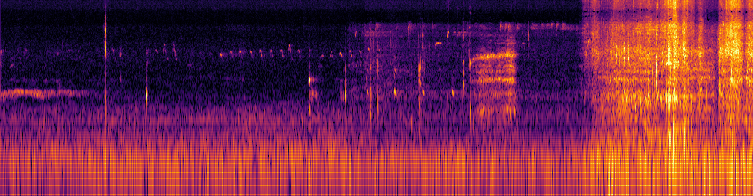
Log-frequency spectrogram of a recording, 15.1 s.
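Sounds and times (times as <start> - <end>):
low steady rumble: 0.0 - 9.4
birds chirping: 0.0 - 15.0.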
